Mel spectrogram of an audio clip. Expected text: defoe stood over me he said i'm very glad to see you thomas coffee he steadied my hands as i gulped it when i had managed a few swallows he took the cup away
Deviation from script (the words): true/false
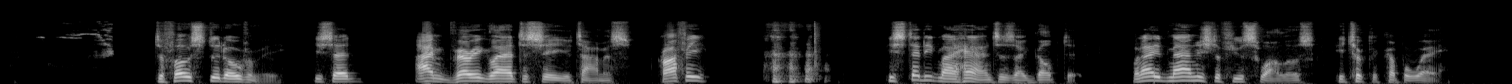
false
